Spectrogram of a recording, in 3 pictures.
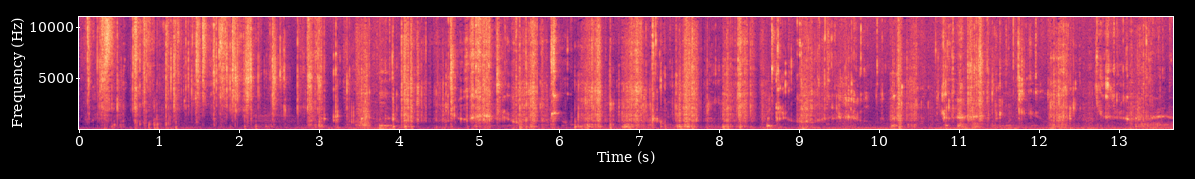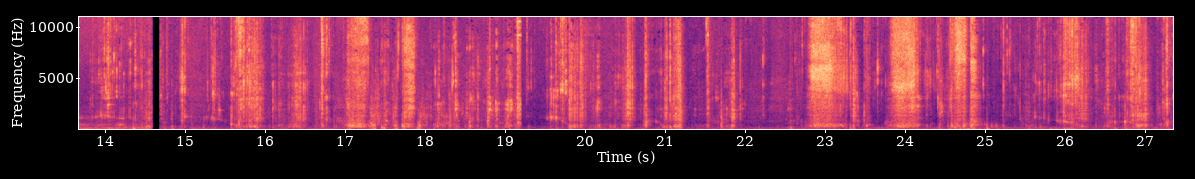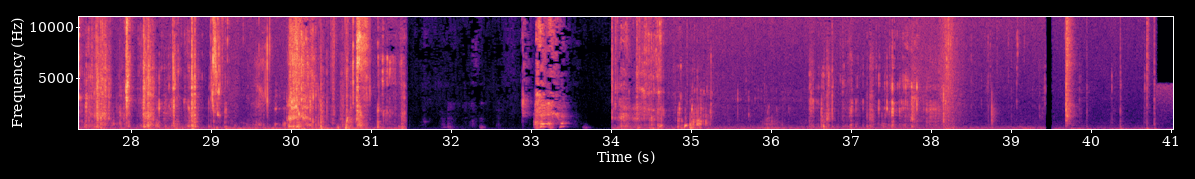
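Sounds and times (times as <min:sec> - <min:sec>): man chewing crunchy food: 0:00.0 - 0:31.5, 0:34.0 - 0:39.3
man coughing: 0:32.9 - 0:33.6.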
